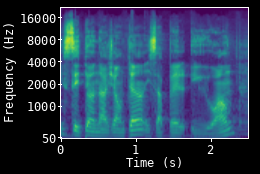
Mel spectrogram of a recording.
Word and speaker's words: Juan: C'est un Argentin, il s'appelle Yuan. J'espère que je prononce bien, hein. Je ne sais pas s'il faut dire Juan, mais bon, Yuan.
